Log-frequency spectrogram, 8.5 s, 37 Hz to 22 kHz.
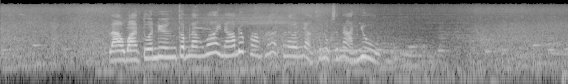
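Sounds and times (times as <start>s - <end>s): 
ocean waves washing onto the shore: 0.0s - 8.5s
speech: 1.6s - 5.9s.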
